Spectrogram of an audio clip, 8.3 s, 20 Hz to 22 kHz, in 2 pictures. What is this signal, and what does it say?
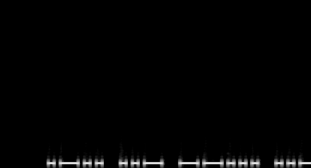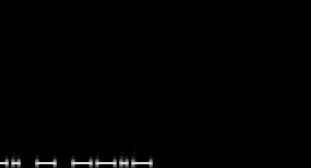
Morse code, heard as a keyed tone, about 15 wpm, 700 Hz. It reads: LU7FTQ
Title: DXCC-100 Call Signs - 6 Characters - 15wpm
